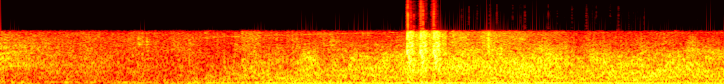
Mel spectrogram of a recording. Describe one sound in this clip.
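A jet engine roars nearby.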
